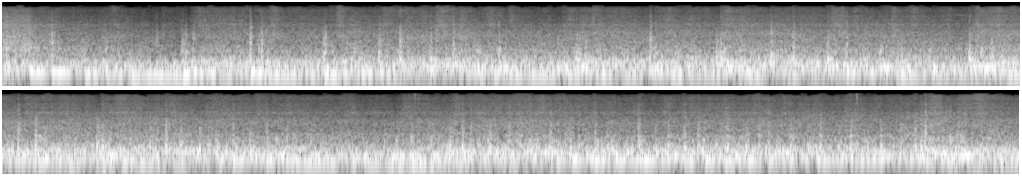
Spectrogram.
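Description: Marching drumline playing a fast, steady low roll carried by the bass drums, with little cymbal or snare on top.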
